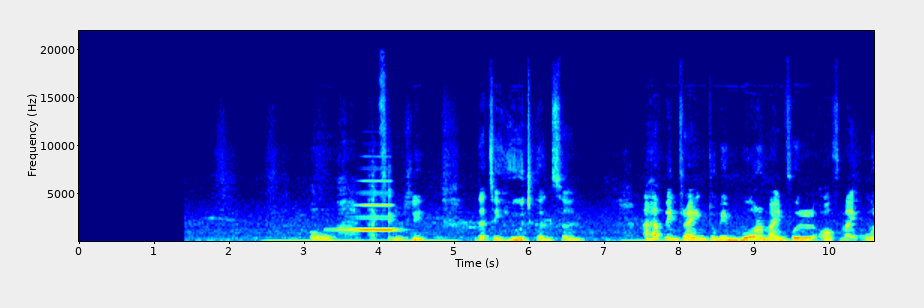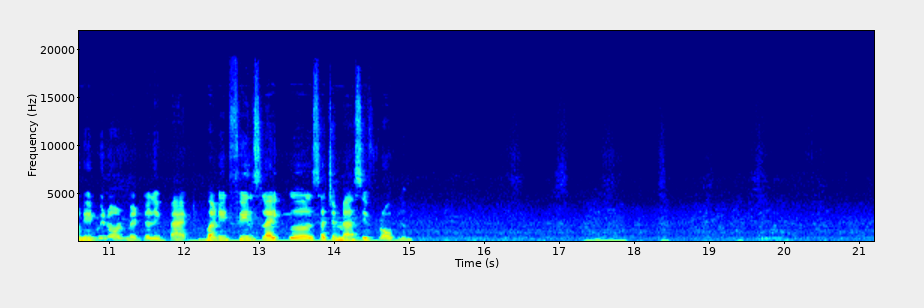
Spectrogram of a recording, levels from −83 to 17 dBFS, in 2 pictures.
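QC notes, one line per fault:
3.25–4.42 s, loudspeaker feedback squeal: a pure tone at 1.3 kHz creeps in and swells over roughly half a second until it's sitting a few dB above the speech, then hangs there until it cuts off. That's the mic hearing its own loudspeaker. At 1.3 kHz the loop gain tops unity, so every trip around the loop makes that one frequency louder. The result is a single whistling pitch, not broadband noise.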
